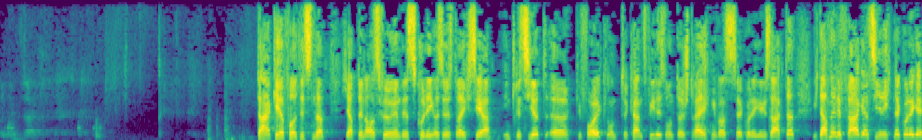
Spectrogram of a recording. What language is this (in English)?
German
